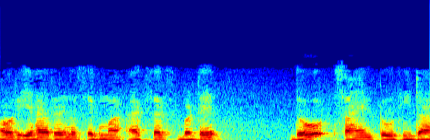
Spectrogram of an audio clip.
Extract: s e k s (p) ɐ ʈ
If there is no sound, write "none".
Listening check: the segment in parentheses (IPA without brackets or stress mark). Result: b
